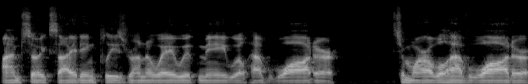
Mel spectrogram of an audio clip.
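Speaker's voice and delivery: low, flat monotone stuck on one note. Showing listeners the sound they need to move away from, speak in a monotone. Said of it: "a monotone voice is boring".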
